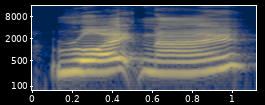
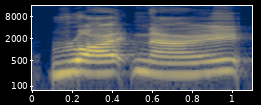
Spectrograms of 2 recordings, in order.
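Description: First: It is said in a Northern Irish accent. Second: It is said in an Australian accent.

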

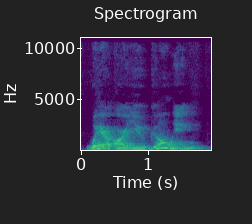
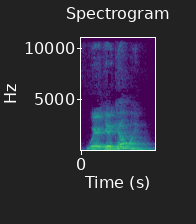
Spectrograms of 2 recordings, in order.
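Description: First: Every word is said fully and separately. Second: The words run together with reduced sounds.

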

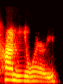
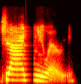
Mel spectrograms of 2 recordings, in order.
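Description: First: It begins with a non-English J sound. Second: It begins with the English J sound. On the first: The speaker calls it wrong. "not January" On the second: The speaker calls it right.

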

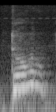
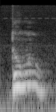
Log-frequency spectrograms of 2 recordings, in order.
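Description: No difference in how they are said.

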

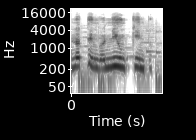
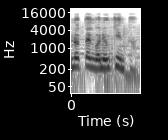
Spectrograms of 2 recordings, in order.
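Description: First: The line is spoken at a slower pace. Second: The line is spoken at a faster pace.

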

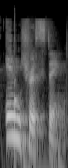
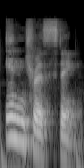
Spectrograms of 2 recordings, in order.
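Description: First: A middle syllable of the word is dropped. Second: A middle syllable of the word is dropped.

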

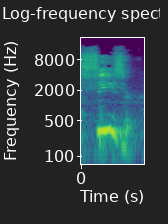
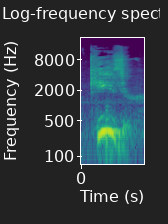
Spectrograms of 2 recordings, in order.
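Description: First: The word begins with an s sound. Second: The word begins with a k sound. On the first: The speaker calls it wrong. "It's not Caesar" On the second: The speaker calls it right. "It's actually Kaiser. As in German, the Kaiser"

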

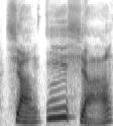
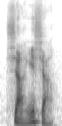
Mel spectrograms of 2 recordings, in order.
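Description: First: The middle syllable has a full tone. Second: The middle syllable is light and toneless. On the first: The speaker calls it wrong. "샹이샹 이렇게 하지 않습니다" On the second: The speaker calls it right. "있는 듯 없는 듯 살짝 붙여서"

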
